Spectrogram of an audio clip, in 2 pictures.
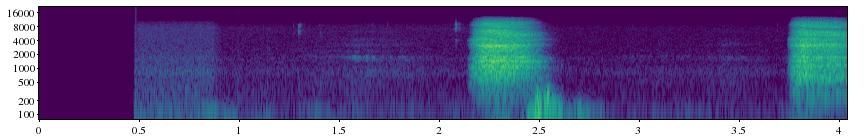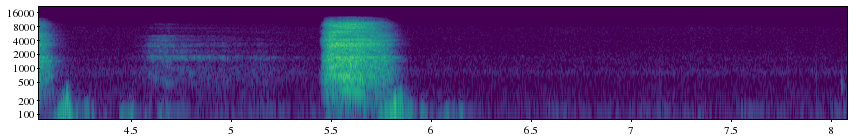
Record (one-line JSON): {"exhalation_length": "8.1 s", "exhalation_amplitude": 20814, "exhalation_signal_mean_std_ratio": 0.31, "survey_phase": "beta (2021-08-13 to 2022-03-07)", "age": "65+", "gender": "Female", "wearing_mask": "No", "symptom_cough_any": true, "symptom_runny_or_blocked_nose": true, "symptom_onset": "7 days", "smoker_status": "Ex-smoker", "respiratory_condition_asthma": false, "respiratory_condition_other": false, "recruitment_source": "REACT", "submission_delay": "2 days", "covid_test_result": "Negative", "covid_test_method": "RT-qPCR"}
